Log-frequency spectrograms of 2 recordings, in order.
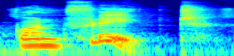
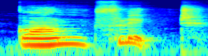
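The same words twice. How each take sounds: First: The stress is on the second syllable. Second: The stress is on the first syllable. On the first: It is used as a verb. "दूसरे पे जोर देना है" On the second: It is used as a noun. "First syllable पर stress है"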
